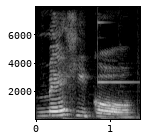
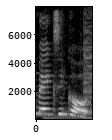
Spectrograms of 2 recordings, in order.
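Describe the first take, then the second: First: It is said with Spanish pronunciation. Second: It is said with English pronunciation. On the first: The speaker calls it right. "it's Mexico" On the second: The speaker calls it wrong. "Don't say Mexico ... that's how it will sound in English"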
